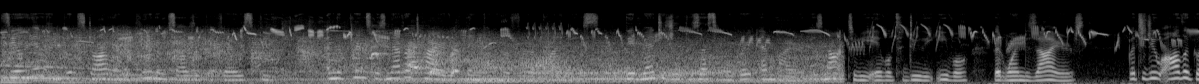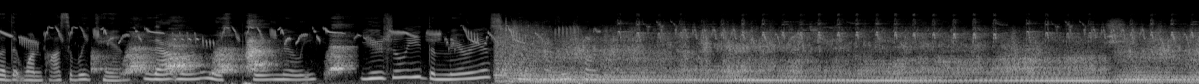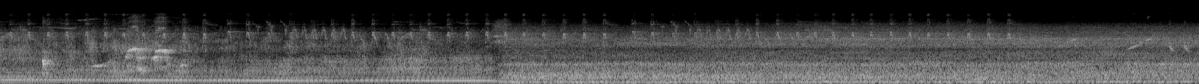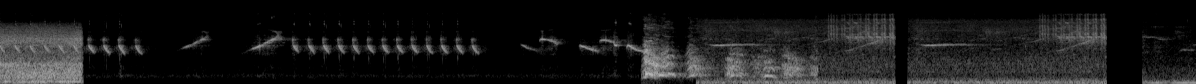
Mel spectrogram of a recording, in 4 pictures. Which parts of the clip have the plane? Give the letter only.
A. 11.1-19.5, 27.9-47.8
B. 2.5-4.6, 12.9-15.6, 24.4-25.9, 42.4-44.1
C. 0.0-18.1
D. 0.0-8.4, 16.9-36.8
D.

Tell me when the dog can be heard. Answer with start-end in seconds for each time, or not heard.
2.5-4.6, 12.9-15.6, 24.4-25.9, 42.4-44.1.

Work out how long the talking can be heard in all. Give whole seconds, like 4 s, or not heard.
18 s.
